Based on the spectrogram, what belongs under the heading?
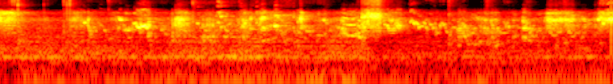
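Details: Budgies chattering, aimed at stimulating breeding: softer, patchy high chirps and squeaks with short bright notes, quieter than the surrounding sounds.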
